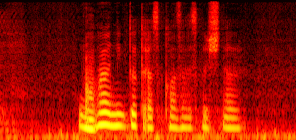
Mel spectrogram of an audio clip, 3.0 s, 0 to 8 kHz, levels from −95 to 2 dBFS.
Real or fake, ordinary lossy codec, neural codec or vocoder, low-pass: fake; none; codec, 16 kHz, 1 kbps, FunCodec, trained on Chinese and English, 50 frames a second; none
